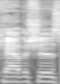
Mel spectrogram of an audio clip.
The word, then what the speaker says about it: Kupcikevicius: Kupcikevicius, you could say. It's the easiest.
